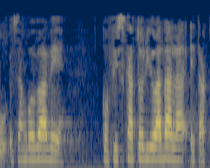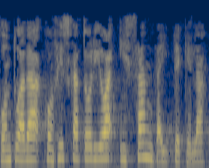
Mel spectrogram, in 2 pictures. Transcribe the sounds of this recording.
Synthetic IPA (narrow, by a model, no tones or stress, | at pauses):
e̞saŋɡo̞ðaβe̞ | ko̞ɱfiskat̪o̞ɾio̞aðalaʔe̞t̪ako̞nt̪uaðako̞ɱfiskat̪o̞ɾio̞aisand̪ajt̪e̞ke̞la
